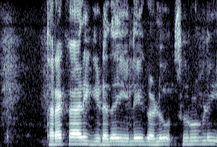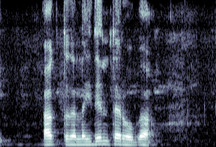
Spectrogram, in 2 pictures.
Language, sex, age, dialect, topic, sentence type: Kannada, female, 31-35, Coastal/Dakshin, agriculture, question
